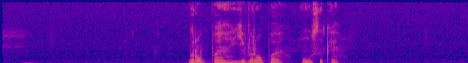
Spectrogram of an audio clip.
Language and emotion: Russian, neutral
